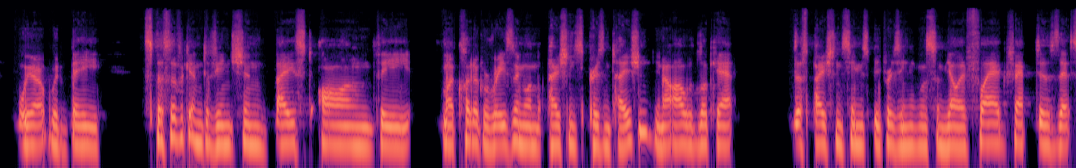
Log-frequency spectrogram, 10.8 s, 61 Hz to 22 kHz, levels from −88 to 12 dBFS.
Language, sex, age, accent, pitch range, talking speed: English, male, 30-49, Australian, 135-145 Hz, 190 wpm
